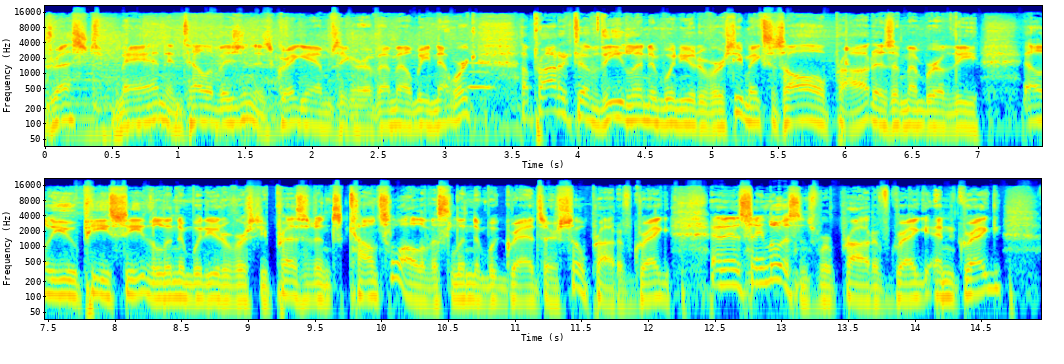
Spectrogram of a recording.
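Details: Adult male speaker; normal voice.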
